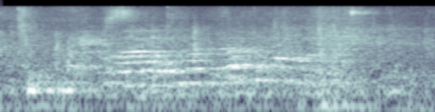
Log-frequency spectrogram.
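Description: Young children's high-pitched voices talking and calling out, dying down near the end.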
